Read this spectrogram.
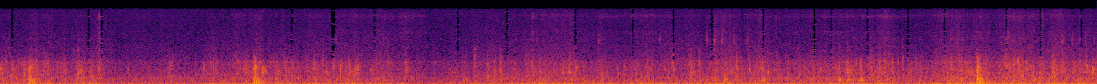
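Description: A vehicle's body rattles and thumps over bumps.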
